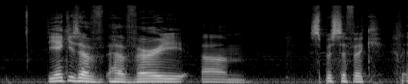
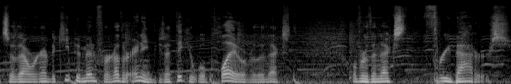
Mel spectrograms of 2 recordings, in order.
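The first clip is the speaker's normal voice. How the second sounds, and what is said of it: Nerdy stereotyped voice. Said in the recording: “That's a good nerd voice”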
